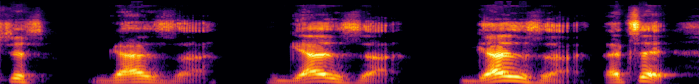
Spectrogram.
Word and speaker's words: Gaza: free fre free fre it's not how they say it it's just Gaza Gaza Gaza that's it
